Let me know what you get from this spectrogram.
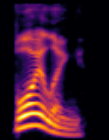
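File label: "boiling", English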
